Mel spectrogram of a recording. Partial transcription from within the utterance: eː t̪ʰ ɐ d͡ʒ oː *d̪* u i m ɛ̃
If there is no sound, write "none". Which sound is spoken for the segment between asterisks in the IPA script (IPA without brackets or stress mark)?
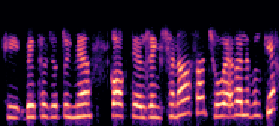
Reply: t̪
